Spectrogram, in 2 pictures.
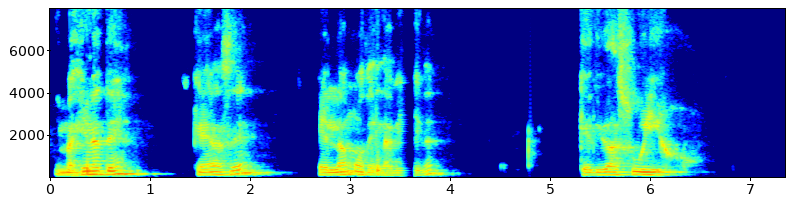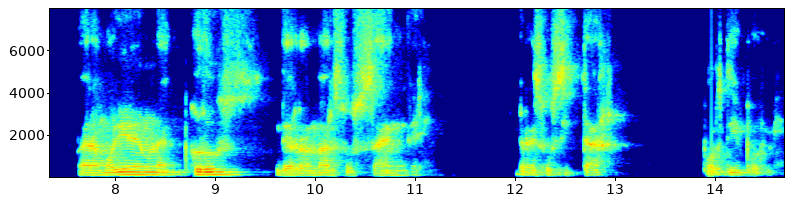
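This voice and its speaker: A middle-aged man with a Mexican accent preaching a sermon in a folksy, storytelling way, with sudden bursts of loud emphasis. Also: mid-range voice, slow, pauses often, slight background noise. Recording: roomy echo.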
